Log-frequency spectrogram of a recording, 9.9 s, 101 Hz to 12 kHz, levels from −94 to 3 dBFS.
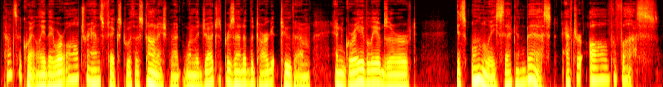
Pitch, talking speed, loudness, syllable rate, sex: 115 Hz, 155 wpm, -17 LUFS, 5.4 syllables/s, male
